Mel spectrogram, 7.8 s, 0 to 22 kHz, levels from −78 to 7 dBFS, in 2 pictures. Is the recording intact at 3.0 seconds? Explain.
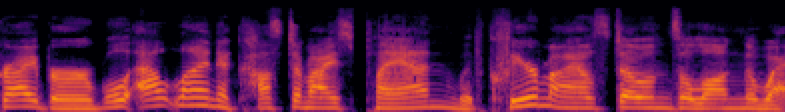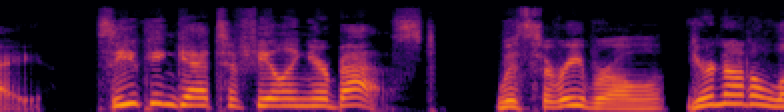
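No, 3.0 s falls inside a call bitrate drop running from 2.34 to 3.85 s. The call's encoder was pushed to code with fewer bits, so the speech turns rough and watery, with the top end dulled, which fits a fall from about 32 to 16 kbps. Unlike packet loss, the sound never breaks up or drops out. It stays continuous, just coarser.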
